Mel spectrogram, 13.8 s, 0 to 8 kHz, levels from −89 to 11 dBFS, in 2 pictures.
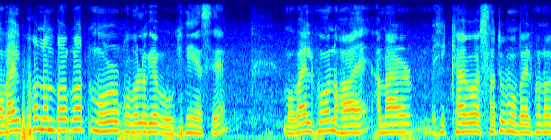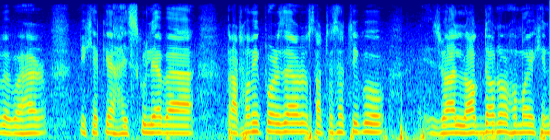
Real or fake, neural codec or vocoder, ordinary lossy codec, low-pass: real; none; none; 7.2 kHz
